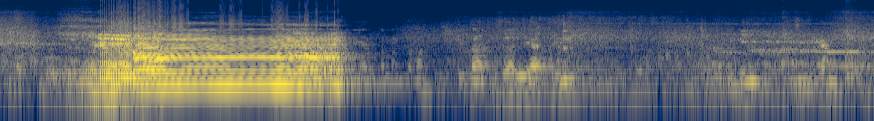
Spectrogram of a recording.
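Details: An aged cow, hard to handle while being fitted with a nose rope, bellows a long full-throated moo of nearly two seconds. It falls slightly at the end, followed by handling noise and faint voices.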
